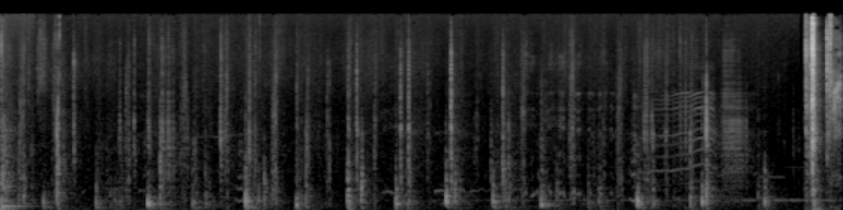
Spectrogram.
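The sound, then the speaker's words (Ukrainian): Someone pounds on a door over and over, with heavy thuds landing in a steady, insistent rhythm from start to finish. A voice calls out faintly near the end. “Його збудив чийсь настирливий гуркіт по дверях, а також клич.”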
